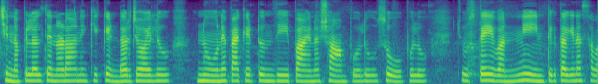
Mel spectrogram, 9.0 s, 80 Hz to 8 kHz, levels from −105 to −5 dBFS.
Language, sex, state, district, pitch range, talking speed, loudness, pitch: Telugu, female, Andhra Pradesh, Chittoor, 195-210 Hz, 125 wpm, -19 LUFS, 205 Hz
